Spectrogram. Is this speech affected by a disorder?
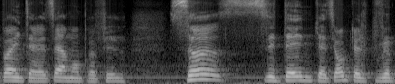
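Yes: cerebral palsy; wheelchair use.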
